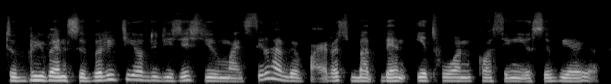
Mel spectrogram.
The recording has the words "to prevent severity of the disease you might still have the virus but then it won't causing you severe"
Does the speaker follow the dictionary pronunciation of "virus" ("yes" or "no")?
yes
